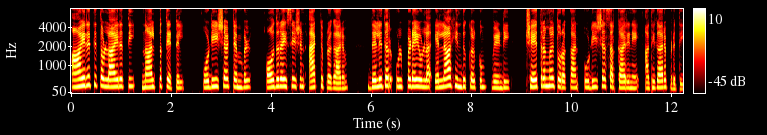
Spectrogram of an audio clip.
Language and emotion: Malayalam, neutral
